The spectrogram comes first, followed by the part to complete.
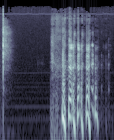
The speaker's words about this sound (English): I'll high five to that.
